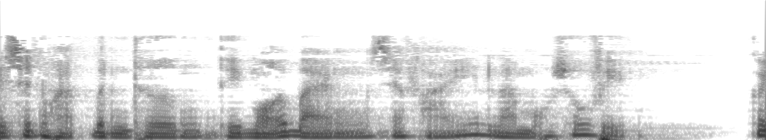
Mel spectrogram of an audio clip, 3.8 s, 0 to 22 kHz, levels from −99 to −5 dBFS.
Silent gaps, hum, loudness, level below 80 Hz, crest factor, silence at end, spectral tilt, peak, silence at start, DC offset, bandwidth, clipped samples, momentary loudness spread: none; none; -36 LUFS; -48 dBFS; 18 dB; 0 s; -7.5 dB/octave; -18 dBFS; 0 s; under 0.1%; 8 kHz; under 0.1%; 6 LU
